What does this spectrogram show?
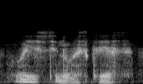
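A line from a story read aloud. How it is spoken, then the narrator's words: Quick, surprised, frightened whisper. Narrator (Russian): быстро прошептала Лена, удивленная и испуганно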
